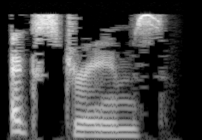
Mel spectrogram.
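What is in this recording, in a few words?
"extremes", British English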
